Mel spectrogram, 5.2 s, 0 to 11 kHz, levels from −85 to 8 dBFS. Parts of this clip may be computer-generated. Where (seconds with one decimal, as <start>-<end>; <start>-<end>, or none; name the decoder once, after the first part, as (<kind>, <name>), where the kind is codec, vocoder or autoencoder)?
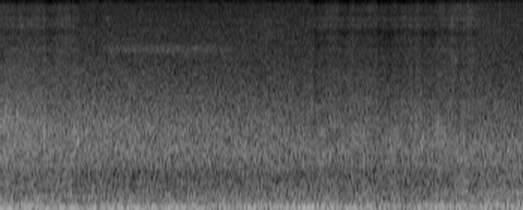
0.0-0.8 (codec, HILCodec); 3.1-4.8

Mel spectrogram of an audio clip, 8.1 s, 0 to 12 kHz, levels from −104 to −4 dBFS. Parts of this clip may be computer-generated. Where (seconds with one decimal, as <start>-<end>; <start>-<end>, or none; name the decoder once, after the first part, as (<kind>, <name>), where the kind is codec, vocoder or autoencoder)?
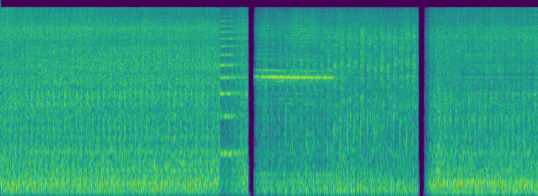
6.9-8.1 (codec, HILCodec)

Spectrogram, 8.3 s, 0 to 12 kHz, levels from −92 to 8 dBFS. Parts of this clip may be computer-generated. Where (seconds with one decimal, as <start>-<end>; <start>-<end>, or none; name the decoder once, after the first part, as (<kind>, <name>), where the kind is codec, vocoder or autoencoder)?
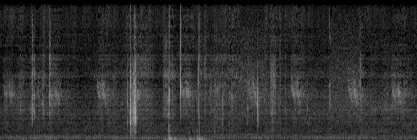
0.0-4.8 (codec, HILCodec); 5.3-6.6; 7.2-8.3

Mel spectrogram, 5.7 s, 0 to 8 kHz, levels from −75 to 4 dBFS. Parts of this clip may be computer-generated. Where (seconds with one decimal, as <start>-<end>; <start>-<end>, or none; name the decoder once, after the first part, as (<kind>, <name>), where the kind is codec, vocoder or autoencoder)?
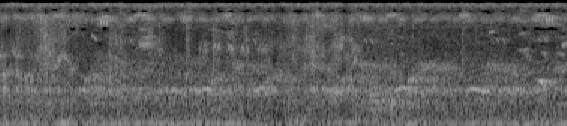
0.0-0.9 (codec, HILCodec); 2.7-3.6

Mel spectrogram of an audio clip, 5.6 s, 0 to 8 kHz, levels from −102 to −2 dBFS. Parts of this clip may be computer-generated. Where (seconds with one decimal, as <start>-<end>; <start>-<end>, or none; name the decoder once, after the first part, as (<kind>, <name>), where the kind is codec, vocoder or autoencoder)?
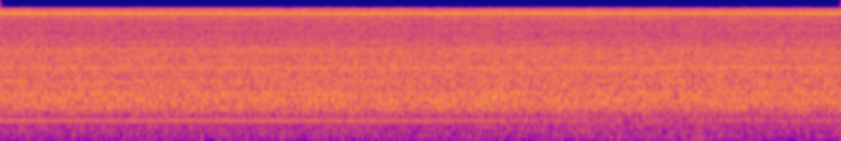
none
